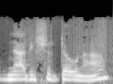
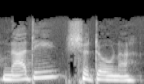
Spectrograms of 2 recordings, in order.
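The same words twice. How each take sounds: First: It is said at normal speed. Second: It is said slowly.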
